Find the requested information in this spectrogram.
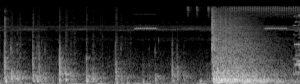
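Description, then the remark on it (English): Quick, even footfalls clatter along for about two seconds as Rainbow the unicorn runs into a room, then she shuts the door with a loud, heavy bang that rings on briefly afterward. “And Rainbow the unicorn ran into a room and shut the door.”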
